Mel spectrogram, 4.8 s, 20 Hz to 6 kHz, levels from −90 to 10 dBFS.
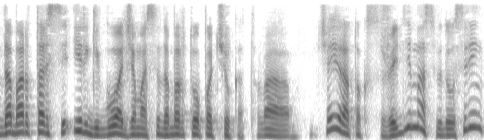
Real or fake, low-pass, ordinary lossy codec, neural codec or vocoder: fake; 5.4 kHz; MP3, 32 kbps; codec, 24 kHz, 1.2 kbps, DualCodec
